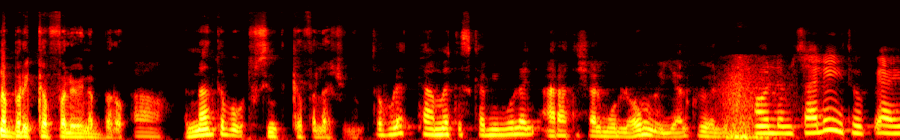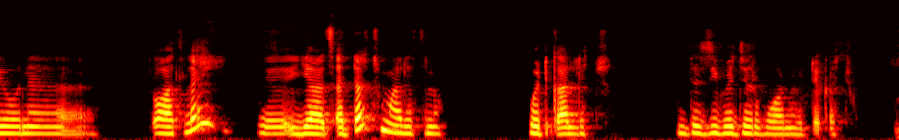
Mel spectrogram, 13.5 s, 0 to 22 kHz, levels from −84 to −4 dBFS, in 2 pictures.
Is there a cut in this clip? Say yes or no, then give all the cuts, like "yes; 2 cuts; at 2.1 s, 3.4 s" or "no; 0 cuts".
yes; 2 cuts; at 2.8 s, 5.5 s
